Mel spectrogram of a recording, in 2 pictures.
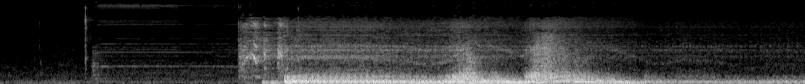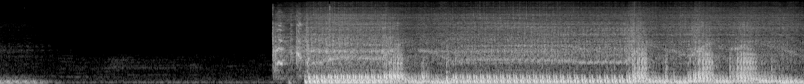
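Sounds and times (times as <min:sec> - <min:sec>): click: 0:00.3 - 0:01.1
motorcycle engine revving and idling: 0:02.4 - 0:08.6, 0:10.8 - 0:16.0.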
